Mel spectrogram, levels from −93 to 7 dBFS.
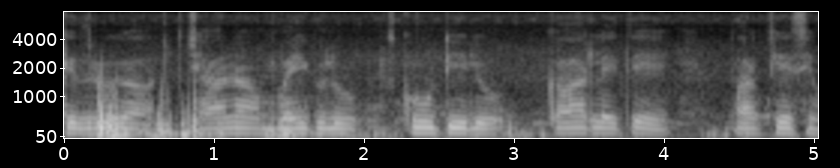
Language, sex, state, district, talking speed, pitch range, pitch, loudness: Telugu, male, Andhra Pradesh, Sri Satya Sai, 95 wpm, 120-130 Hz, 125 Hz, -25 LUFS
